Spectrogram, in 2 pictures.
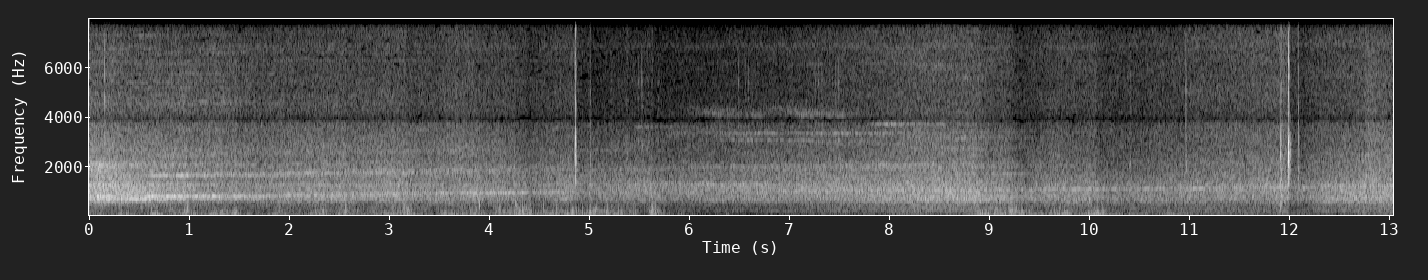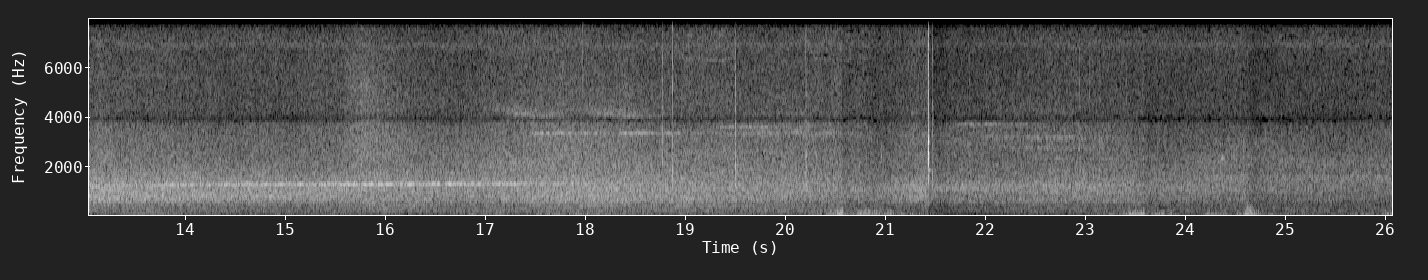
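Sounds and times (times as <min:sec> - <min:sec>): distant train running noise: 0:00.0 - 0:26.0
faint high whine: 0:14.1 - 0:26.0.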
